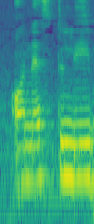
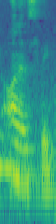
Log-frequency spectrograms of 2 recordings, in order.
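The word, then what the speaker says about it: honestly: ऑनेस्टली भी बोल सकते हैं। बट टी को साइलेंट कर देते हैं ताकि हमारी जो स्पीच है वो फ्लुएंटली लगे तो हम बोलेंगे ऑनेस्टली ऑनेस्टली speaking right like this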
